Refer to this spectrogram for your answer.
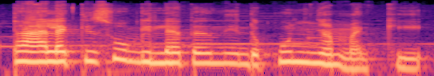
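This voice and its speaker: A spirited young bride with a sharp tongue, as a woman reads her lines. Her voice sits high and lifts with energy. The retorts come quick and cheeky. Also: lively intonation, soft background music. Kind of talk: storybook character voice.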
